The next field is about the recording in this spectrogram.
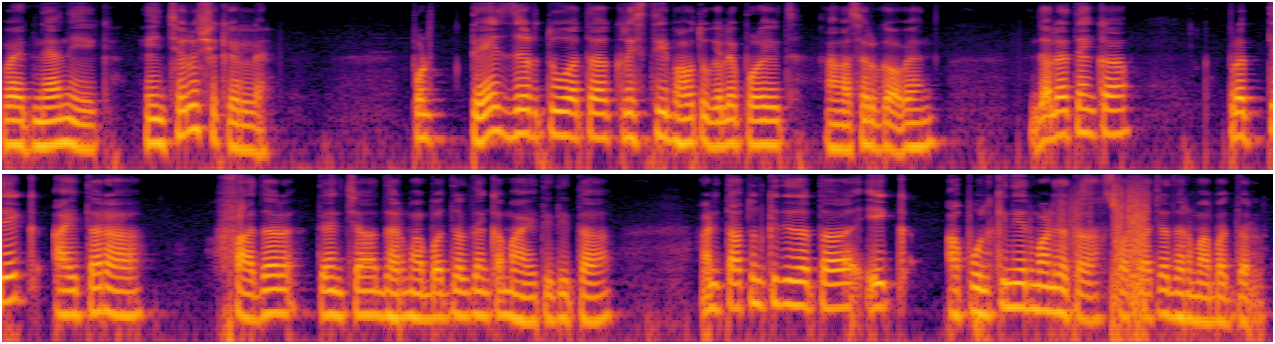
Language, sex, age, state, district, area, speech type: Goan Konkani, male, 30-45, Goa, Ponda, rural, spontaneous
